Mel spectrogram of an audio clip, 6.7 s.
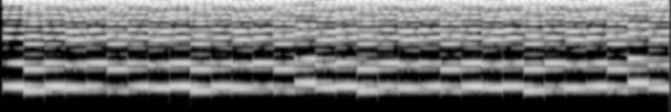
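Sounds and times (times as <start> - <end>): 
lead melody: 0.1 - 6.7.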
